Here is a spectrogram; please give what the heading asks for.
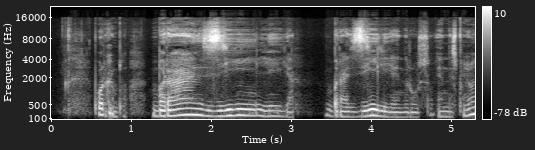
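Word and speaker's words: Бразилия: Por ejemplo, Brasilia. Brasilia en ruso. En español es Brasil. ¿Cómo se pronuncia esta letra en ruso?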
